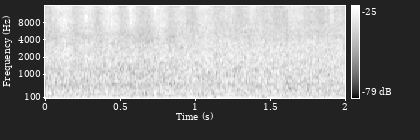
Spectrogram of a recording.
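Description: Faint room tone: a steady low electrical-sounding hum under a soft even hiss, with no distinct events.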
